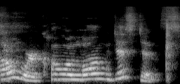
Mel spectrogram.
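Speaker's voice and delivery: put-on old man voice. Teasing the other speaker by acting out an old man: put-on old man voice. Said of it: "You're like an old man trying to".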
